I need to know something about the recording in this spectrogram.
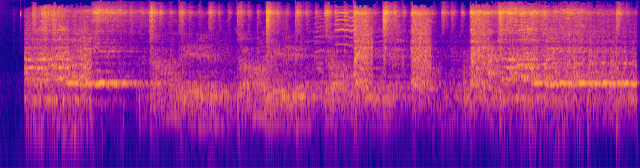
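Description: A recorded rock song plays loudly after a brief moment of silence, dense and full with sustained tones and rhythmic breaks, continuing steadily with no one talking over it.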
